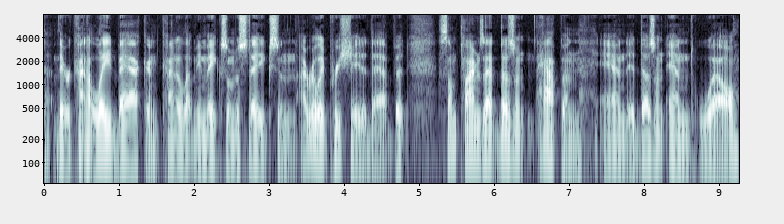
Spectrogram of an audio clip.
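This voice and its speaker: A man's very deep, low voice with vocal fry, lively intonation and an American accent, at a moderate pace, in a dry, close sound with no echo on a very clean recording with a silent background. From Arizona, US (Phoenix). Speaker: rural church ministry director and author. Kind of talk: interview.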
